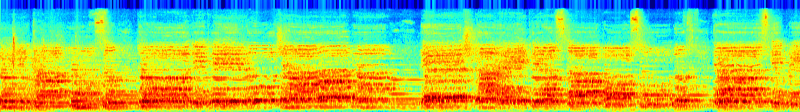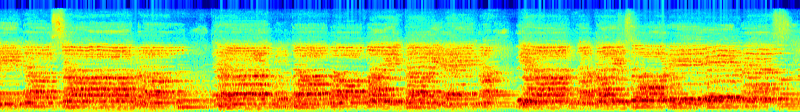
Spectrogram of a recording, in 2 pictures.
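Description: Choir of children and adults singing together, in phrases of about six seconds with short breaks between them.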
